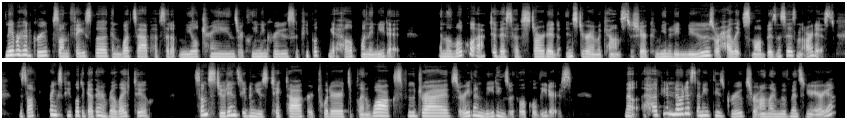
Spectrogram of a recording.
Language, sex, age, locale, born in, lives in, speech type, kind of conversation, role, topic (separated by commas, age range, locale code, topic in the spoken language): English, female, 30-34, en-US, United States, United States, read, expert-assistant, expert, How can social media be used for positive change?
